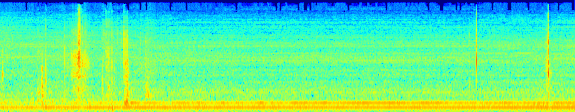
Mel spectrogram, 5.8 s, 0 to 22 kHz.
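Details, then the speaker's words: Samsung convection oven on bake at 350: a convection fan motor gets loud, a steady low hum with a whirr and stray clicks. It was later replaced with part DG31-00005A. "oh here we go starting to get a little loud we'll get right down there beside it maybe you guys can hear better some guys can hear that quite good and even from here it's quite loud"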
